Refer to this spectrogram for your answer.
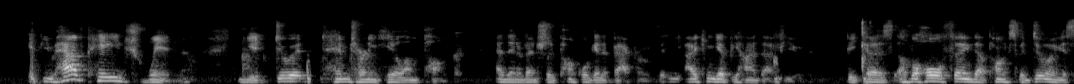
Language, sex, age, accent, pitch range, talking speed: English, male, 20-39, American, 100-125 Hz, 210 wpm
